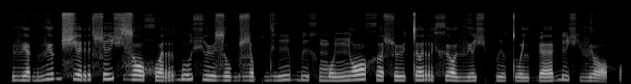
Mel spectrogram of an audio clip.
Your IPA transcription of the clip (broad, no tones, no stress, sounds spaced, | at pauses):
vʲ a ɡ vʲ ə ɡ ɕ e r ɬ i ç z ɔ χʷ a r ɠ u ç y z u ɡ ɮ ə p dʱ i ɓ i x m o ɲ ɔ x ə ɬ y t ə r xʲ ɔ vʲ ə ç p i tʷ e lʲ ɠ ɛ ɠ i ç vʲ ɔ x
